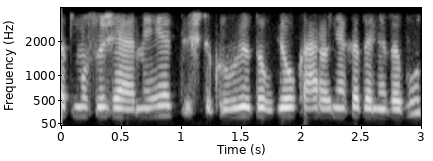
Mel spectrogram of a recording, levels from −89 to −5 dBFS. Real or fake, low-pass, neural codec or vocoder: real; 3.6 kHz; none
